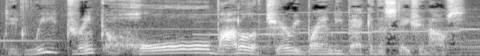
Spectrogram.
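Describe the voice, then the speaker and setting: An actor playing a courtly, friendly, tipsy gentleman in a radio drama, with music behind him. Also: a little high, expressive, moderate pace, vocal fry. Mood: startled, curious.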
